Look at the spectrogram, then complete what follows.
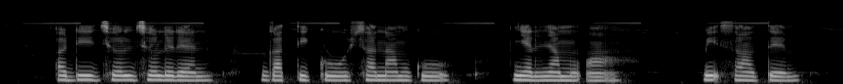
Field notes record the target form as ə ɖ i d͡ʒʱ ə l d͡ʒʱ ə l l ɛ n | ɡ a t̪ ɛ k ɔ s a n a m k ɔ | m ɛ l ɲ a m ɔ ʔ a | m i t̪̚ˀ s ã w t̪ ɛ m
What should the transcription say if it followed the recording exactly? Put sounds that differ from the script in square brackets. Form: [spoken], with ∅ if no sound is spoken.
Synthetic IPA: ə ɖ i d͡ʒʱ ə l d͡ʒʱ ə l [ɾ] ɛ n | ɡ a t̪ [i] k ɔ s a n a m k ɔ | [ɲ] ɛ l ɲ a m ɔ ʔ a | m i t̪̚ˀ s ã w t̪ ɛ m

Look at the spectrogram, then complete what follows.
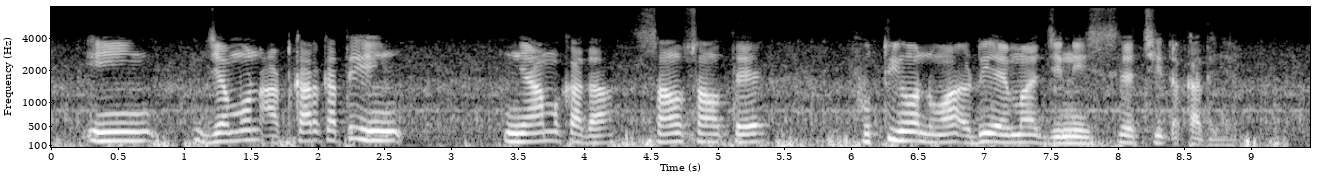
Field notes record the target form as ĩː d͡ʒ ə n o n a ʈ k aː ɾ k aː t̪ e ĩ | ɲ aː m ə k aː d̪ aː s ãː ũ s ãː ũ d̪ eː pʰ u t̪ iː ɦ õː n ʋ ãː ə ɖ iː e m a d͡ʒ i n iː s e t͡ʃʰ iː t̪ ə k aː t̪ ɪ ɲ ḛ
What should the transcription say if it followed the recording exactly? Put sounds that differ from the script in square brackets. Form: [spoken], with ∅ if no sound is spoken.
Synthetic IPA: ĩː d͡ʒ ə [m] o n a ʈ k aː ɾ k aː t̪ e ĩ | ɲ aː m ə k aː d̪ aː s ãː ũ s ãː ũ [t̪] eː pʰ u t̪ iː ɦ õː n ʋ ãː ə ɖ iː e m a d͡ʒ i n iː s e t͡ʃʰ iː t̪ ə k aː [d̪] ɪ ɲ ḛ

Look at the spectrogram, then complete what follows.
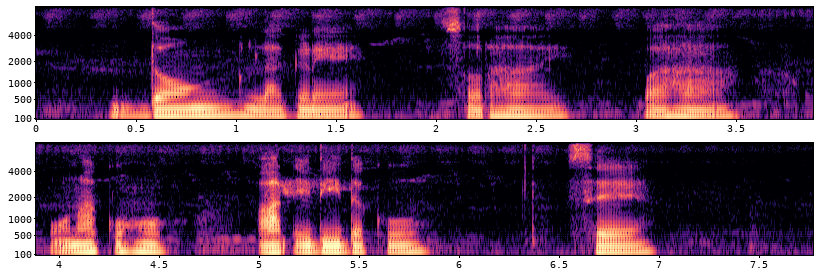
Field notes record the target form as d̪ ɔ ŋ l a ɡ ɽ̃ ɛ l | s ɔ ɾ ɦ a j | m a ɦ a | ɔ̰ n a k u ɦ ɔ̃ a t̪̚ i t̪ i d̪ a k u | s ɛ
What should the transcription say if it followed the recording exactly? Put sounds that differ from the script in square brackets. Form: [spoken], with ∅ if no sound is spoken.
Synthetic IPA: d̪ ɔ ŋ l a ɡ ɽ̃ ɛ [∅] | s ɔ ɾ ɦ a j | [b] a ɦ a | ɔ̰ n a k [ɔ] ɦ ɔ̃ a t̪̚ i [d̪] i d̪ a k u | s ɛ

